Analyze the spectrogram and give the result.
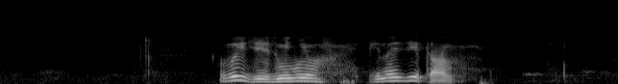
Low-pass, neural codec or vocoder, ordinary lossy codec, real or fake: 3.6 kHz; codec, 16 kHz, 2 kbps, FreqCodec, larger model; Opus, 64 kbps; fake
